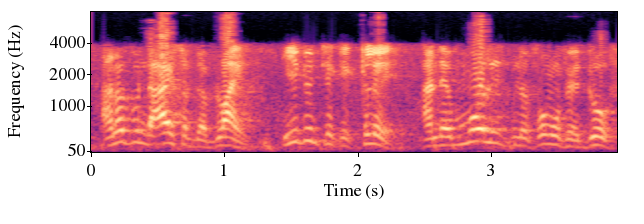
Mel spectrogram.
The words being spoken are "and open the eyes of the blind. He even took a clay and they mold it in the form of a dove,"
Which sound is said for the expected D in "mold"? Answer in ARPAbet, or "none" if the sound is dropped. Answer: none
